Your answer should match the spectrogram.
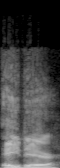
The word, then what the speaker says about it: Adair: Adair. Yeah, that's right. Adair. How was I saying Adair. Adair? Yeah, Adair. I dare you.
